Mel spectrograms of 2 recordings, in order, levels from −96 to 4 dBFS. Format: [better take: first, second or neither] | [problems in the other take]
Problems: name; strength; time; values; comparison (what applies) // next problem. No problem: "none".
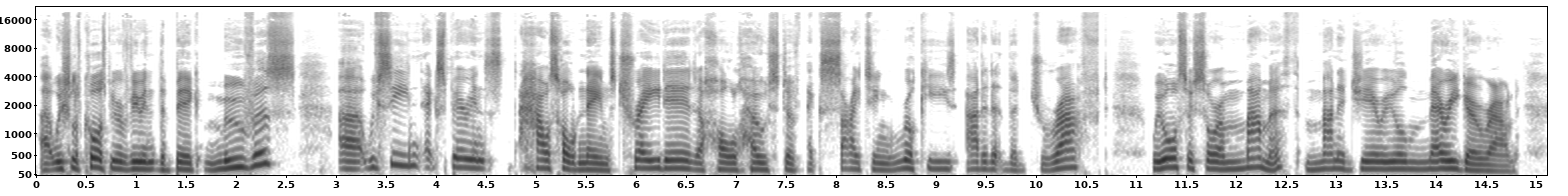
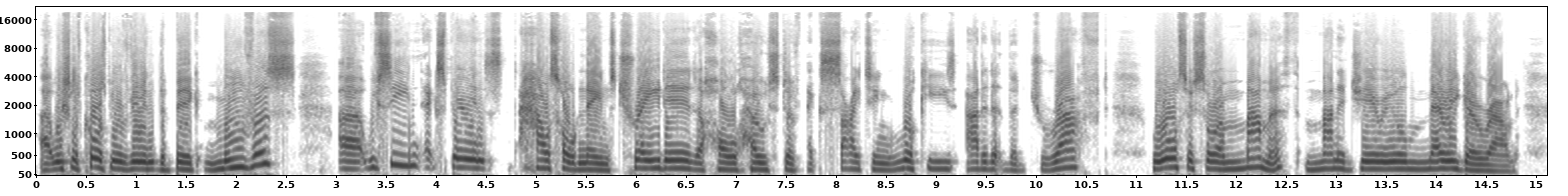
first | distortion; slight; 12% of the sound clipped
